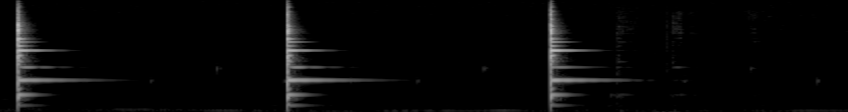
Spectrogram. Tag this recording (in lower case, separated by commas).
dishes, pots and pans, home sounds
